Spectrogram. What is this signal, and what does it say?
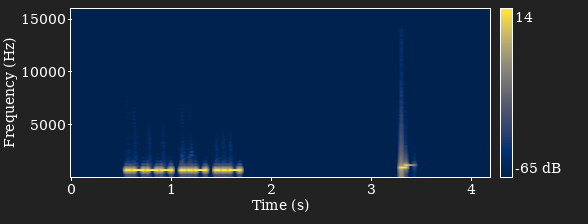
Morse code, heard as a keyed tone, about 36 wpm, 700 Hz. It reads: JUU
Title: USA Call Sign Postfixes - 3 Letters 35wpm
